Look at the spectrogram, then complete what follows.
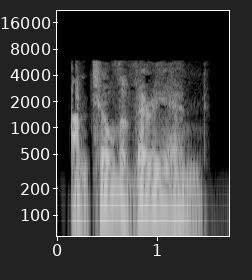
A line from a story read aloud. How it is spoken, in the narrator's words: said James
